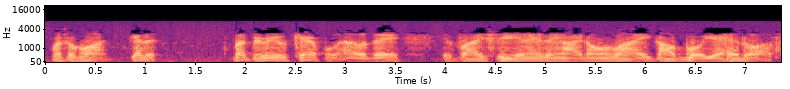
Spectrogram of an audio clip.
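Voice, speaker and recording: An actor playing a cocky, menacing gangster in a radio drama, with tough, slangy street talk and a rough edge. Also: male voice, lowish voice, normal speed, sharp tone. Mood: smug menace. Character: cocky, menacing gangster killer holding a couple at gunpoint. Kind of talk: 1970s radio drama acting. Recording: dull, lo-fi old radio broadcast.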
